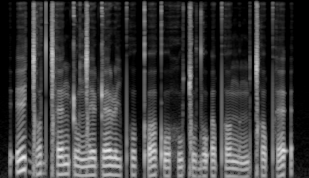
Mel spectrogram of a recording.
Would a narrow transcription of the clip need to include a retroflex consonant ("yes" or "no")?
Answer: yes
